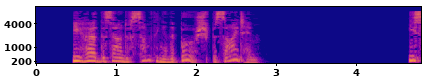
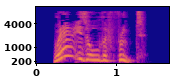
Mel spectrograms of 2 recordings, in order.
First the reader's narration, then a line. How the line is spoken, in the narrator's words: shouted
